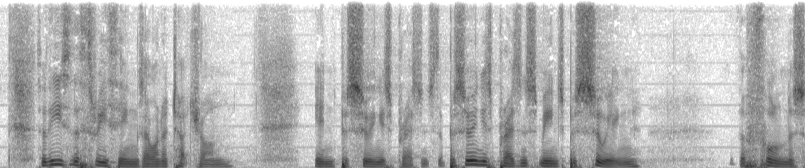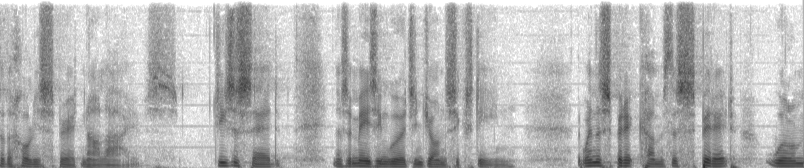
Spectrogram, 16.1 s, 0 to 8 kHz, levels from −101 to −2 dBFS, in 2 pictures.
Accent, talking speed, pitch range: British, 175 wpm, 105-140 Hz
